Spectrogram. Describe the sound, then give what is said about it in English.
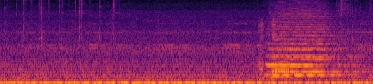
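A train rumbles in loudly and steadily as it approaches. Near the end a sustained, multi-toned horn blast rises above the noise. No one speaks. “I hear a train”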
